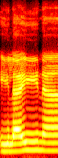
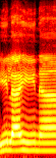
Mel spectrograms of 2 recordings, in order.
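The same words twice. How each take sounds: The two takes are said the same way.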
